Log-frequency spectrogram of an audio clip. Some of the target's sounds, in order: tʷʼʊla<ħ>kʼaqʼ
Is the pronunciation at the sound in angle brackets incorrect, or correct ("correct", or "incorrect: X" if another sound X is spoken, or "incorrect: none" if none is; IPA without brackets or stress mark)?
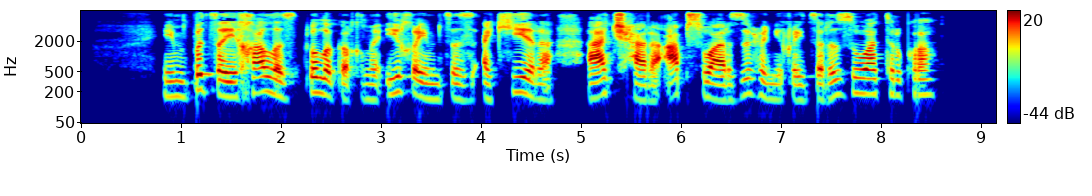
incorrect: none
